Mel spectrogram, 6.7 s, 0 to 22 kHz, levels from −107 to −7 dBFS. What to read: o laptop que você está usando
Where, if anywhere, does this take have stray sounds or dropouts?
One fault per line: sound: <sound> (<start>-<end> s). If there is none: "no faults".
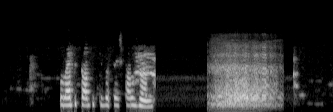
sound: laugh (4.1-5.7 s)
